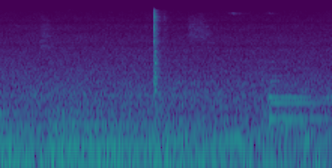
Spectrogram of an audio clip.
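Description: Power sliding rear door of a Honda minivan opening, a steady low hum with one sharp click about a second in, under background music of held notes.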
